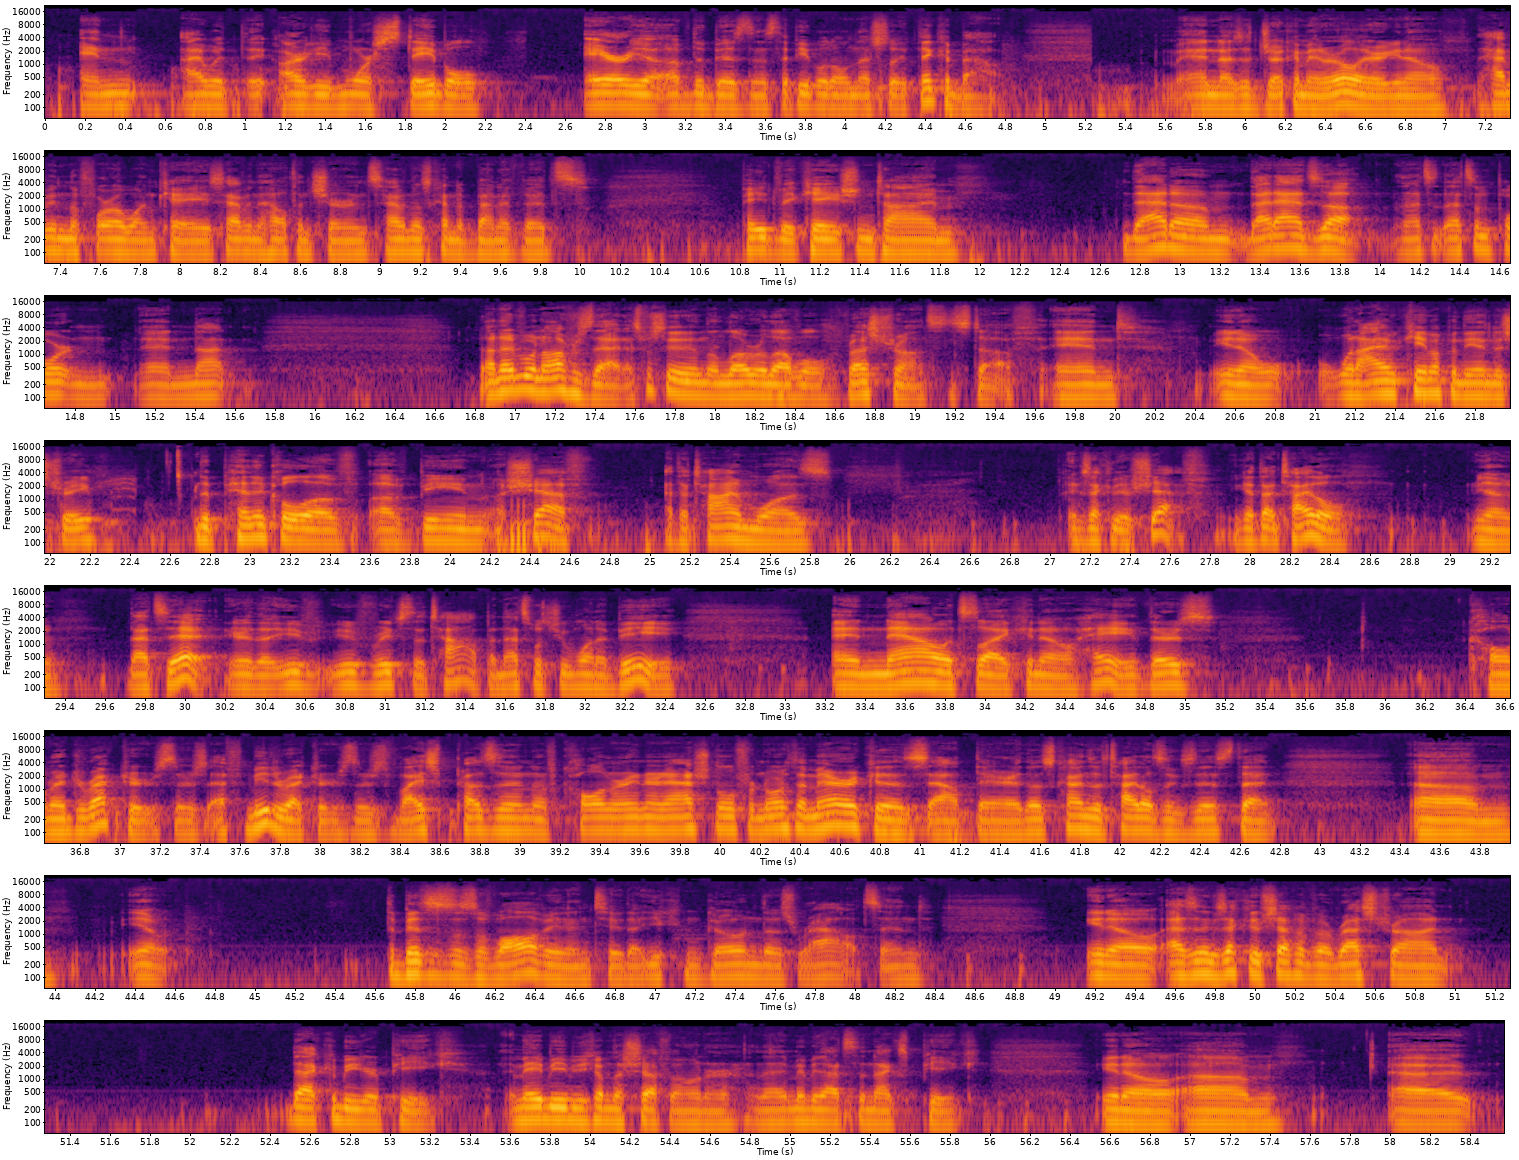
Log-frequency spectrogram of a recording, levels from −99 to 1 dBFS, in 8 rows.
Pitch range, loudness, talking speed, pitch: 95-115 Hz, -23 LUFS, 190 wpm, 105 Hz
